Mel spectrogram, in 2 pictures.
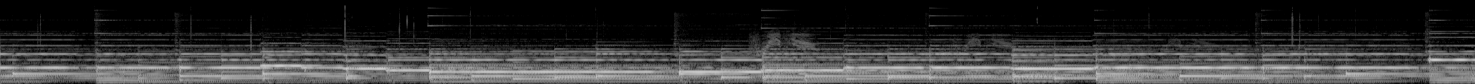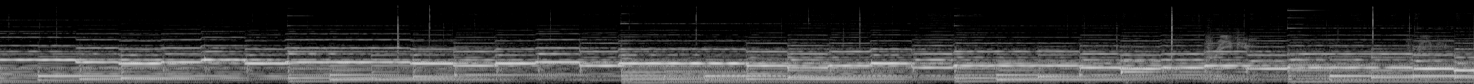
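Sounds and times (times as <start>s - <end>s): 
relaxing Christmas on-hold music: 0.0s - 29.4s.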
